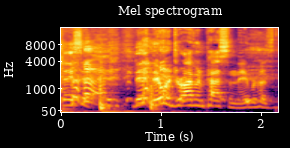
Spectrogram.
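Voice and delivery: laughing through the words. Real, not acted. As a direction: talk while cracking up. Laughing retelling.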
